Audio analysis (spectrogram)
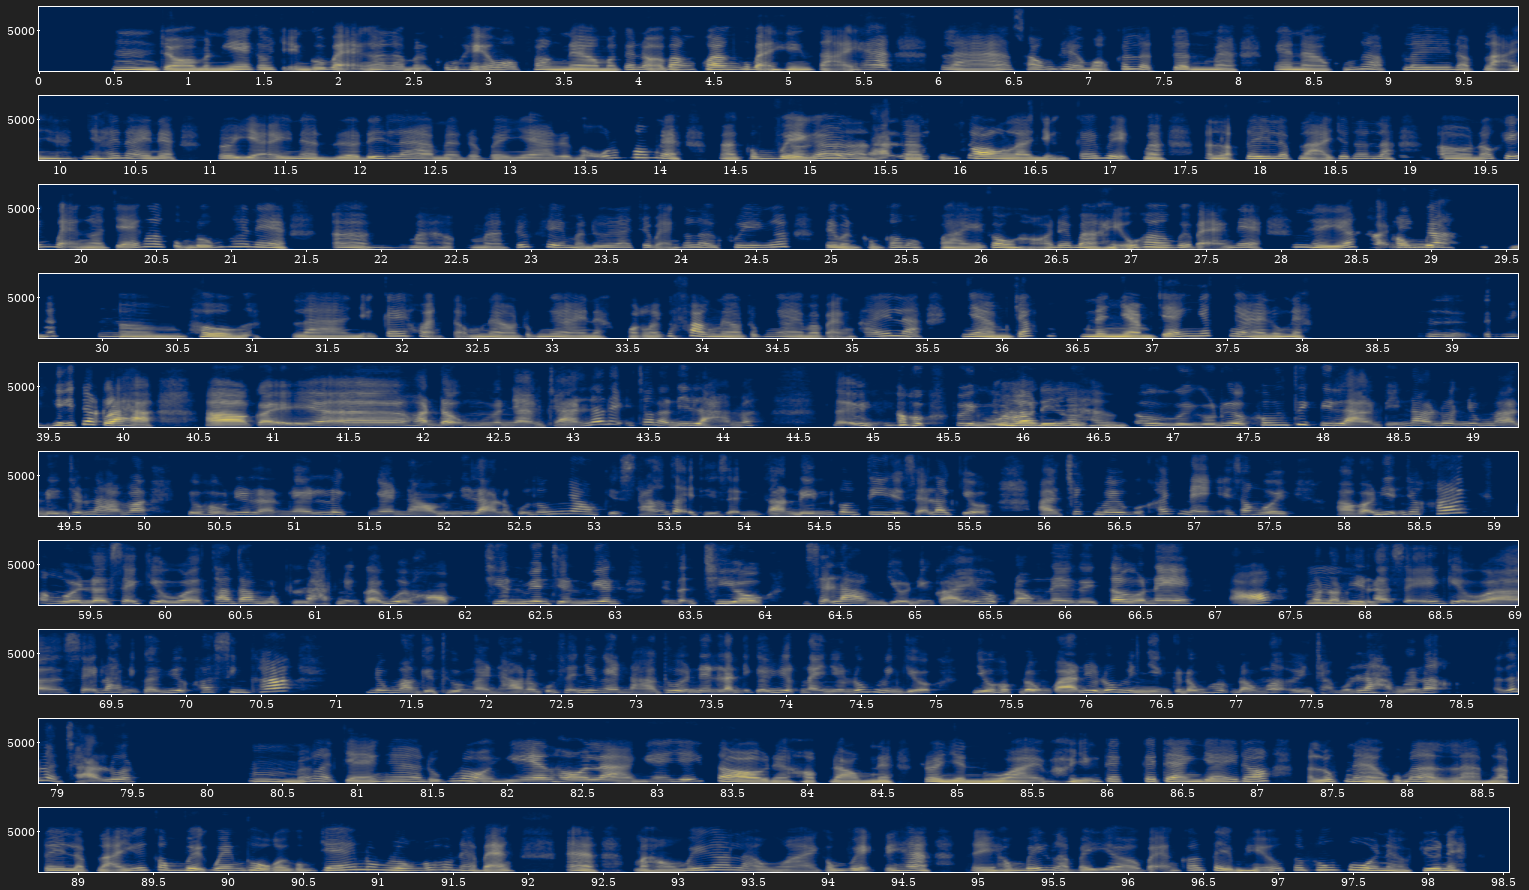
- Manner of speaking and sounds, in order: tapping; other background noise; unintelligible speech; laughing while speaking: "ừ"; chuckle; laughing while speaking: "vào"
- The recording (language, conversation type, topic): Vietnamese, advice, Làm thế nào để tôi thoát khỏi lịch trình hằng ngày nhàm chán và thay đổi thói quen sống?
